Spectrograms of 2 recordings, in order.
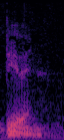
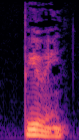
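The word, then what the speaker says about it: Buan: It's not what, so what is it officially? – I say Luxus, Luxus Buin. – Buin. – Buin, yeah. – Buin. – How do you spell that? – It's B-U-A-N, but because it's Old English, apparently when we looked into Google, it's not pronounced like phonetically.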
